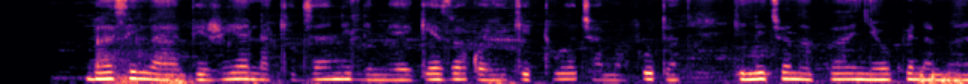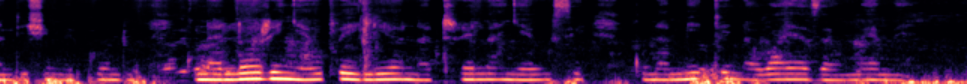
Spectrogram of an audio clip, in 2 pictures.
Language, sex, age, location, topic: Swahili, female, 18-24, Mombasa, government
